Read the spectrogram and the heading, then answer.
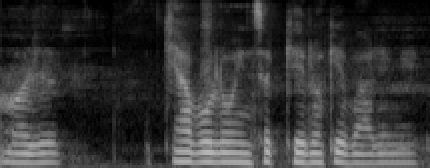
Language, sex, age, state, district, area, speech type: Urdu, female, 30-45, Bihar, Khagaria, rural, spontaneous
